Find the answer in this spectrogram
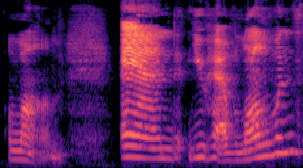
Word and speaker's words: lame: now this is a LOM spell l a m e LOM it looks like lame but it's pronounced Lum and you have long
